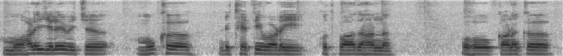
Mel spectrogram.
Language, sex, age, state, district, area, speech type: Punjabi, male, 45-60, Punjab, Mohali, urban, spontaneous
